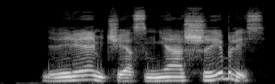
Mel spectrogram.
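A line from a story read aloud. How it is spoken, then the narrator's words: Disrespectful grumbling. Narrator (Russian): Без малейшего намека на почтение пробурчал он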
